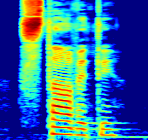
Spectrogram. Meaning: 1. to put, to place, to set 2. to build
- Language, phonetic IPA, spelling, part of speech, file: Ukrainian, [ˈstaʋete], ставити, verb, Uk-ставити.ogg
